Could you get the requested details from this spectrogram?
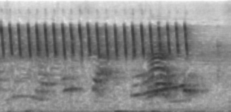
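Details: Hill prinia 'brem' lure song, a quick run of about twenty crisp buzzy pulses ending abruptly, with soft lower chirps from other birds behind.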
